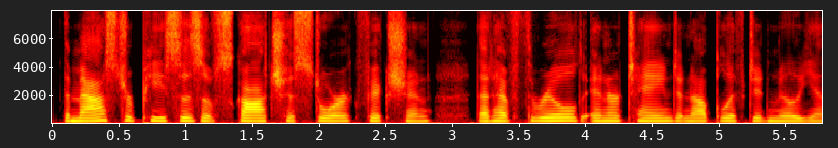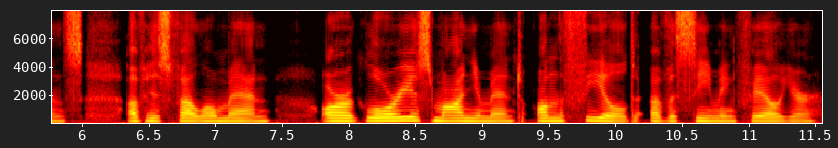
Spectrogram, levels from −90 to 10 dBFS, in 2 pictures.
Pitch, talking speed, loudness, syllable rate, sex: 195 Hz, 145 wpm, -21 LUFS, 4.8 syllables/s, female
